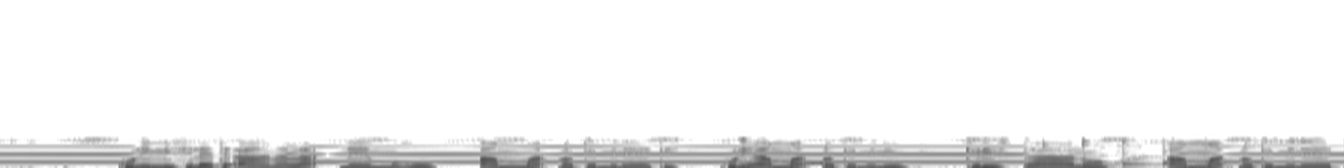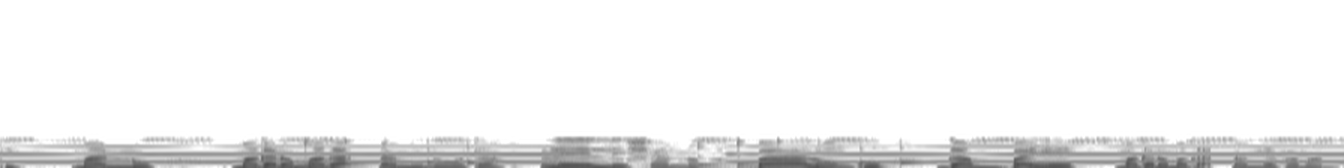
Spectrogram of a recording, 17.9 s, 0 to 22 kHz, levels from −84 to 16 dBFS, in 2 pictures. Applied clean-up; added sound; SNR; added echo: none; Wind instrument, woodwind instrument + Marimba, xylophone; 17 dB; none.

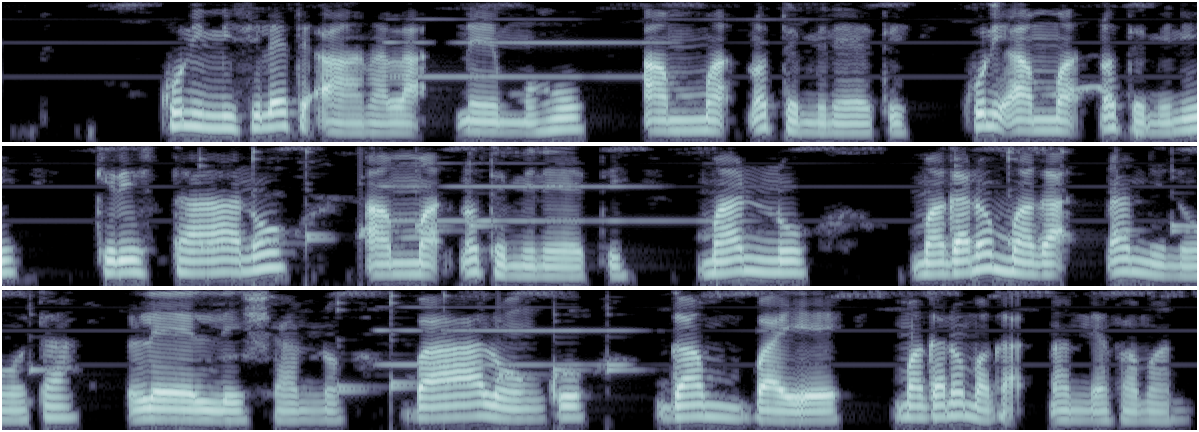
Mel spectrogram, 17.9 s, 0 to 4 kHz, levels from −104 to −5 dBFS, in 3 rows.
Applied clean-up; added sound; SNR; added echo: classical method spectral subtraction.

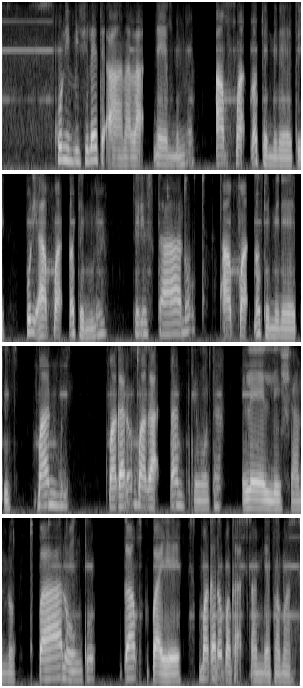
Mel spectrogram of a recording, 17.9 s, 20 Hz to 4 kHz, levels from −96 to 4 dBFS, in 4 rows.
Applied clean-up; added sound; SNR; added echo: neural diffusion model UNIVERSE++.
